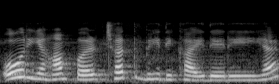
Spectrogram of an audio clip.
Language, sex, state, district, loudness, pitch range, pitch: Hindi, female, Punjab, Pathankot, -17 LUFS, 200-260 Hz, 235 Hz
